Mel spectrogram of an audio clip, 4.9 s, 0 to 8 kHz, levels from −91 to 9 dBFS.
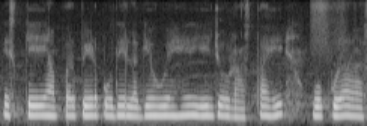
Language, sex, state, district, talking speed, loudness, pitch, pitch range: Hindi, female, Madhya Pradesh, Dhar, 185 wpm, -17 LUFS, 175 Hz, 175-180 Hz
